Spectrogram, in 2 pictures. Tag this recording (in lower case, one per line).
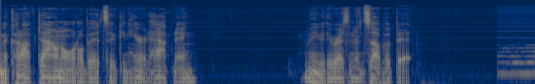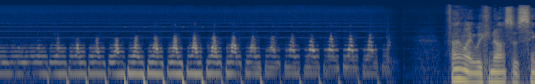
sampler
music
speech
